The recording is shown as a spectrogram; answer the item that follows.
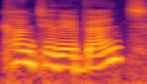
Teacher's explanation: it's not a to with a high or a raised sound it's a t it gives you a little bit of a flapping sound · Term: flapped sound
